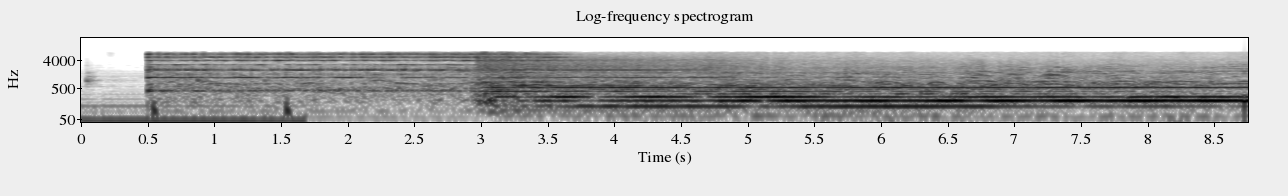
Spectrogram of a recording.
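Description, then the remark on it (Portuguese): A school bell for class starts abruptly and rings loudly and continuously for several seconds, a sustained metallic clanging with a bright, buzzing tone that fills the space until the end. “Vamos lá, que senão vai tocar.”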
